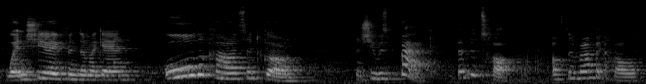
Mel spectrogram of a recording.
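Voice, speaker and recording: A woman narrates a storybook for young children with lively, swooping intonation. Her voice sits fairly high. She is recorded at a distance in a roomy space. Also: moderate pace. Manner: animated, dramatic reading. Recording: roomy, distant mic with faint noise.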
